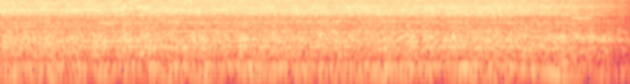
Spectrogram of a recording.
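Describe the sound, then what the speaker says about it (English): A blender motor whirs steadily at high speed, a loud, continuous buzzing drone that winds down slightly at the very end. "This is a digital blender."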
